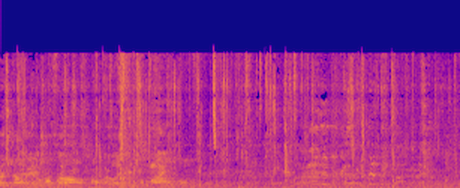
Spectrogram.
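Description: Indistinct men's voices talking, strongest in the first two seconds and again briefly near the end, with a few short clicks scattered through.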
